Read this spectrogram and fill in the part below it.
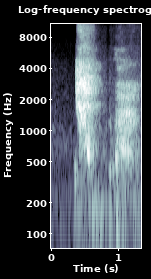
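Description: A single loud, close sneeze with a sharp burst followed by a second breathy exhale, no talking.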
